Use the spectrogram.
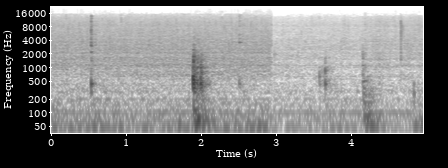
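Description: Red pepper flakes and spices roasting in a pan give a faint, steady frying sizzle, broken by a few soft clicks and stirring taps, with no talk over it.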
